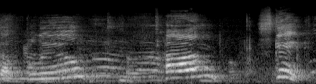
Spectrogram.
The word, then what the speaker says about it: skink: He's called a blue tongue skink. Say it. Blue tongue skink, not skank.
